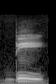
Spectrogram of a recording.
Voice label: front rounded, norwegian

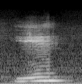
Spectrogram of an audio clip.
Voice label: resemble, Igbo

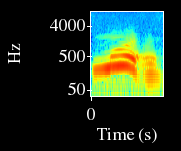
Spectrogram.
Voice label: voiced pharyngeal fricative final, agul

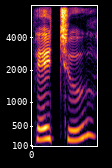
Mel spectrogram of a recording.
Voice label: "speech", Tamil consonants; JIPA

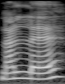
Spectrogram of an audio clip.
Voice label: "good", Tamil consonants; JIPA

